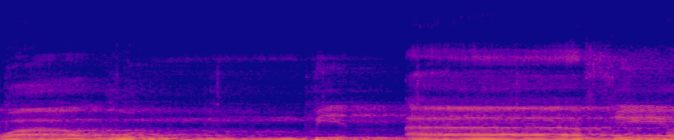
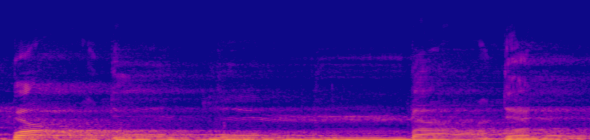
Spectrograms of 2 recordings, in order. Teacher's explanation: Mim mati bertemu ba, maka dibaca apa? Ikhfa syafawi, 2 ketukan.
